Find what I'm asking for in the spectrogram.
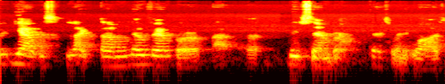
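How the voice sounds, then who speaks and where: With a Southern US accent, a woman speaks at a fairly slow pace while her pitch swings very widely. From Atlanta, Georgia, US South. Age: 80s+. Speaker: interview guest. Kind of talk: casual chat. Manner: animated.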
